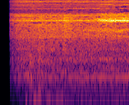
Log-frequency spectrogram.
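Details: Nebulizer compressor running as a child is coached to inhale the steam for cough, cold and chest tightness: a steady hissing motor drone.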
